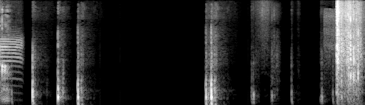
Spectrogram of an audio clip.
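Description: A shovel digs into dirt and gravel in short crunching bursts.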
